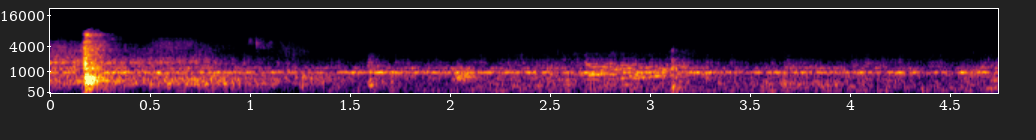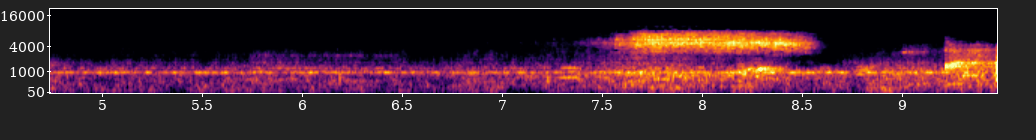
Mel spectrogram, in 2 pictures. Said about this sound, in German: Es tut mir weh, fest zu atmen. Ja, dann kann ich es auch nicht tun. Und auf einmal atmet es.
